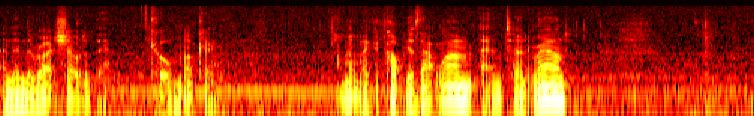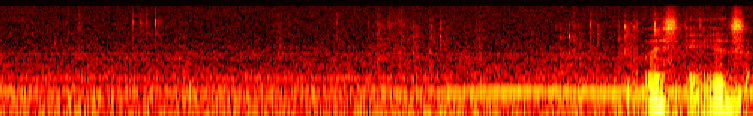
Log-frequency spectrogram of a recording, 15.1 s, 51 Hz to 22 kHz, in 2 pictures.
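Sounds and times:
steady low hum: 0:00.0 - 0:15.0
computer keyboard clicks: 0:08.8 - 0:09.2, 0:11.2 - 0:12.0, 0:13.1 - 0:14.0.

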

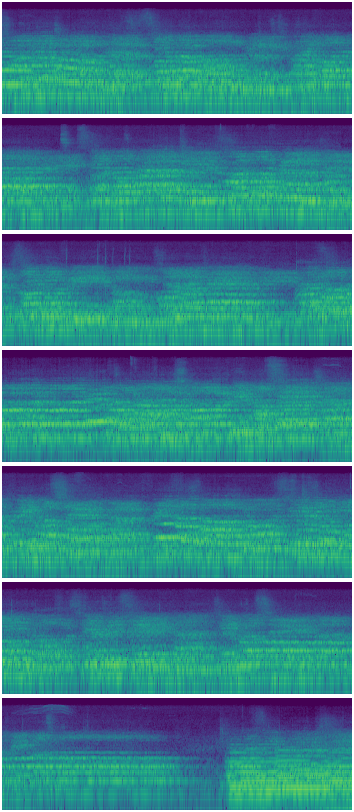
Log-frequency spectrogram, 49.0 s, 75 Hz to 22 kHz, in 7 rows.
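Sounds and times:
choir singing: 0:00.0 - 0:49.0.

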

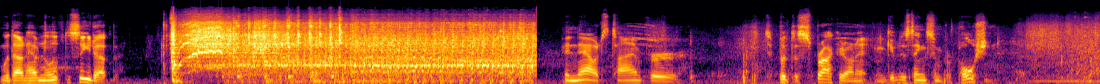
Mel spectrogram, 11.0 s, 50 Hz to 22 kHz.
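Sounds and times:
engine running with fast pulsing: 0:01.7 - 0:05.4.

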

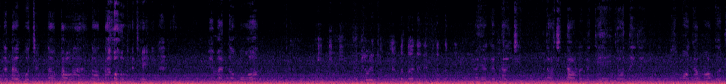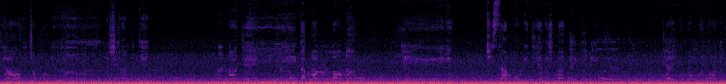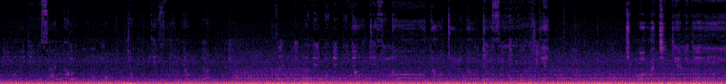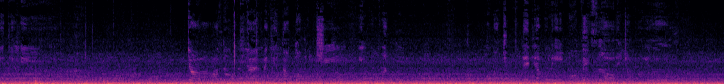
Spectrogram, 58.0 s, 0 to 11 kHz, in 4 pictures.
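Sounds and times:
road and engine rumble in car: 0:00.0 - 0:58.0.

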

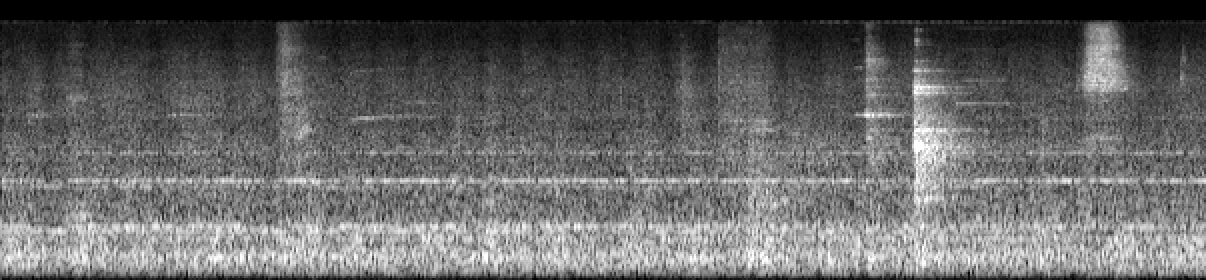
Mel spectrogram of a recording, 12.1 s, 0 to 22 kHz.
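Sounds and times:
gym room hum: 0:00.0 - 0:12.0.

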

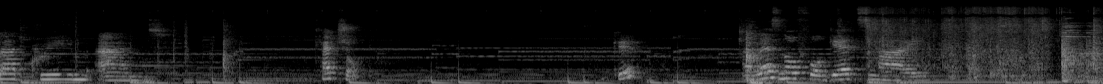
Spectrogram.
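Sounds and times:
dishes and utensils clattering: 0:10.5 - 0:11.0.

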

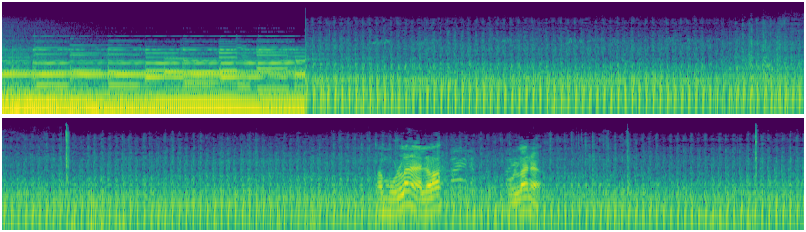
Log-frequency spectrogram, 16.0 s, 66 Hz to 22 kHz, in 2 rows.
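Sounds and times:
small boat motor puttering: 0:03.0 - 0:16.0.

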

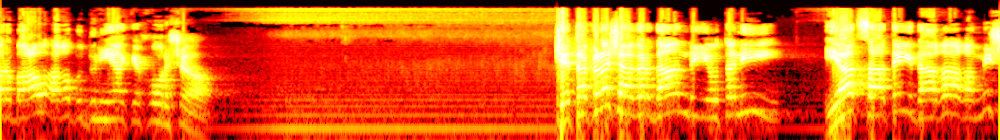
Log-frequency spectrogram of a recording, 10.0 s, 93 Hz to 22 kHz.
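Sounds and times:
faint mains hum: 0:00.0 - 0:10.0
light hiss: 0:02.3 - 0:05.8.

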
